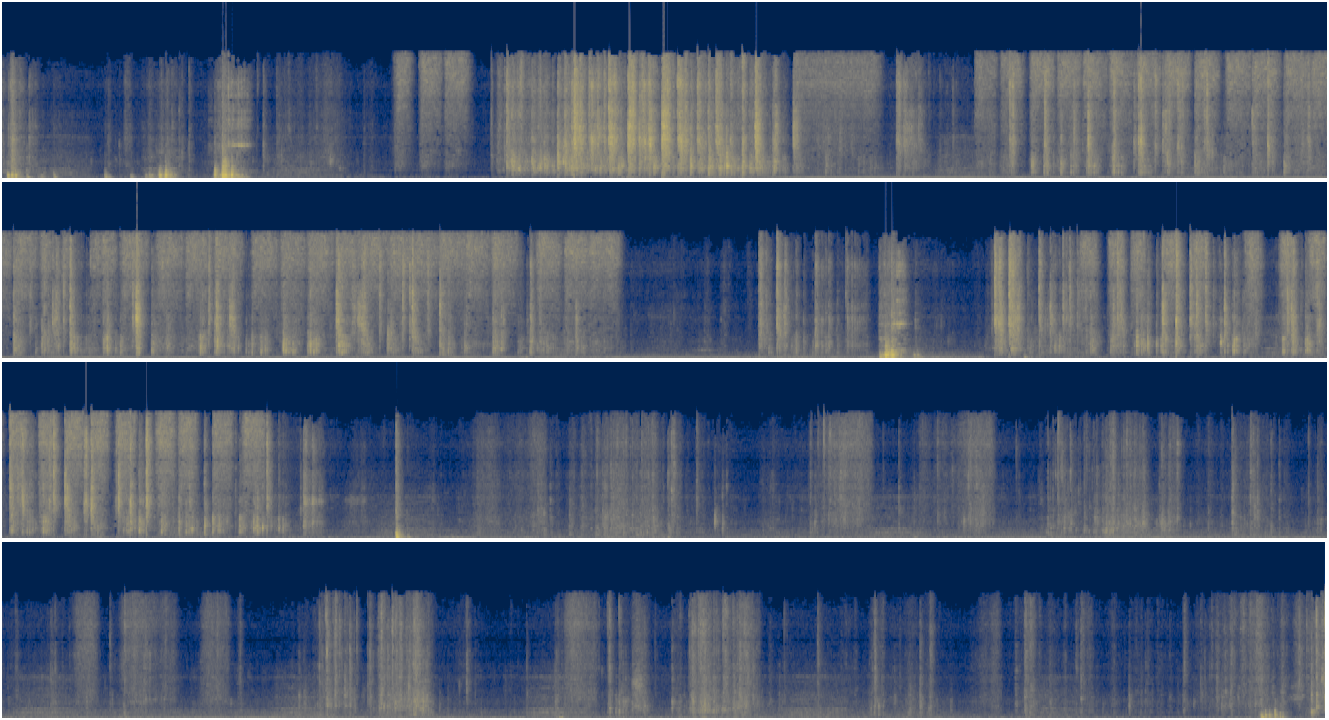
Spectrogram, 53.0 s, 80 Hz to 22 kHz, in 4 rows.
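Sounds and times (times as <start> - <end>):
spray cans rattling and hissing: 3.8 - 19.5, 20.8 - 22.4, 23.1 - 29.8, 34.6 - 39.8, 40.4 - 44.2, 45.2 - 47.4, 48.5 - 52.9.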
